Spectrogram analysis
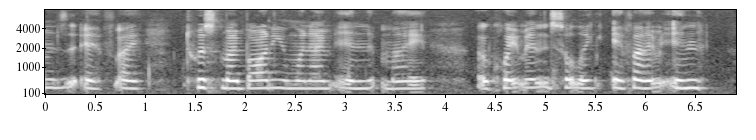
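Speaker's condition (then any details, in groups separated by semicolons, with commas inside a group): Cerebral palsy; brain not developed properly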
